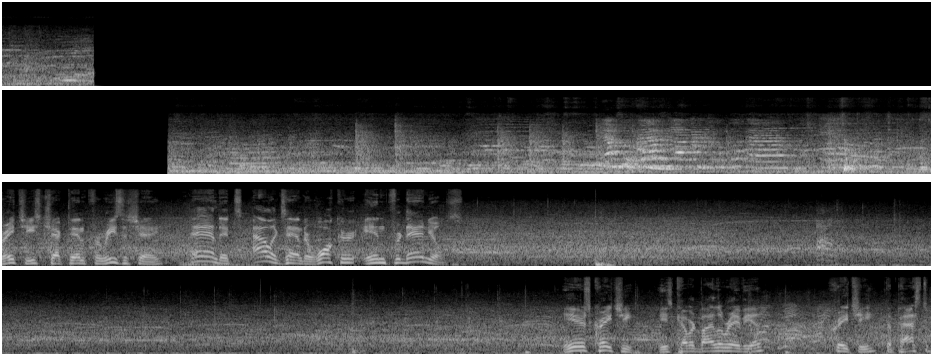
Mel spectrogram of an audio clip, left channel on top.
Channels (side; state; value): both; different; correlation 0.00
